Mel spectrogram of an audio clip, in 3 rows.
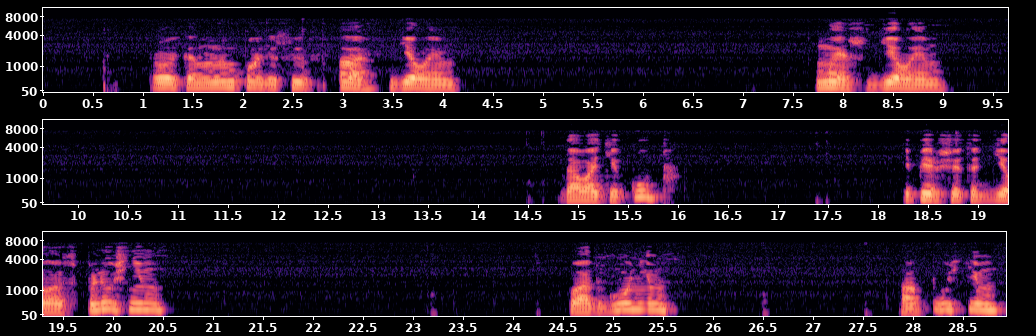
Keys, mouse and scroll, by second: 0.0 Delete, 0.5 KP_3, 2.5 shift+a, 18.6-23.1 drag, 24.3-26.5 drag, 27.5-28.9 drag.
